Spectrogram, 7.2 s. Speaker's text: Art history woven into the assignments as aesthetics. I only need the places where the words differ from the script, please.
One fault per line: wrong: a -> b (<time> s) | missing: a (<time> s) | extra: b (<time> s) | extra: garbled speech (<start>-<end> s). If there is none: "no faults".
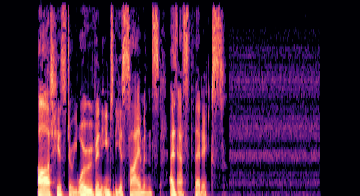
no faults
